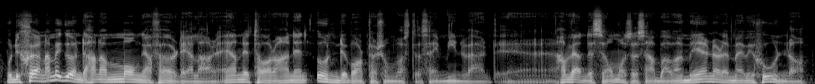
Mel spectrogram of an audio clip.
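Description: A middle-aged man telling a long anecdote in a relaxed chat, acting out the lines of the people in it. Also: sits low, hardly any pauses, no echo, clean studio sound. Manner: animated anecdote teller acting out dialogue. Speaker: podcast guest. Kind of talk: storytelling in casual conversation.

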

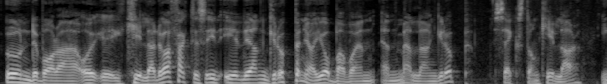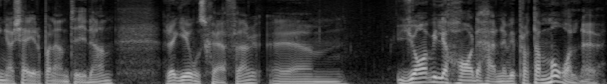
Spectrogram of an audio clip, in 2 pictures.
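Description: His voice sits on the low side and is creaky, with no echo. The guest, a man in his fifties who used to be a business consultant, tells a conversational story and animatedly performs the quoted lines.

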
